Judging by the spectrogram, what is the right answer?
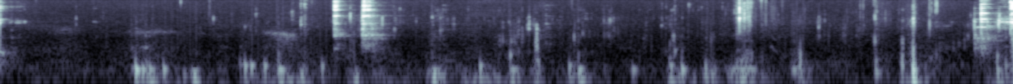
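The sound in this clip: Chewing and biting on a peppered tofu dish: many moist, crunchy bites and mouth sounds in irregular bursts after a short quiet opening, close and fairly loud, with no talk.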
